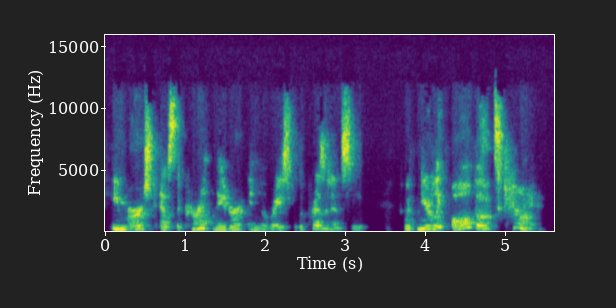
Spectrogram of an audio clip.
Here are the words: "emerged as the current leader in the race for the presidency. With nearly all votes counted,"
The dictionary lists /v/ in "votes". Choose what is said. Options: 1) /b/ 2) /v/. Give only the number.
2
